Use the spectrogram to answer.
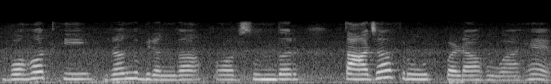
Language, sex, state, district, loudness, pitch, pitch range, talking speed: Hindi, female, Punjab, Fazilka, -18 LUFS, 235 Hz, 215-245 Hz, 120 wpm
